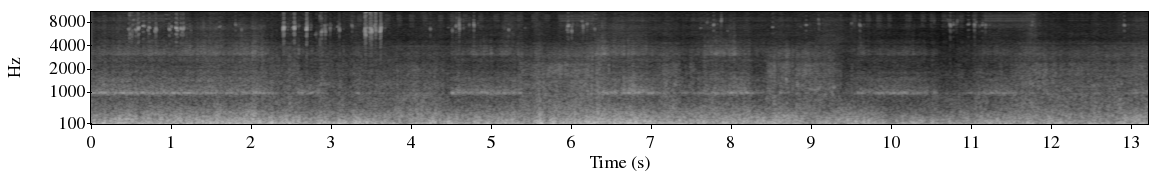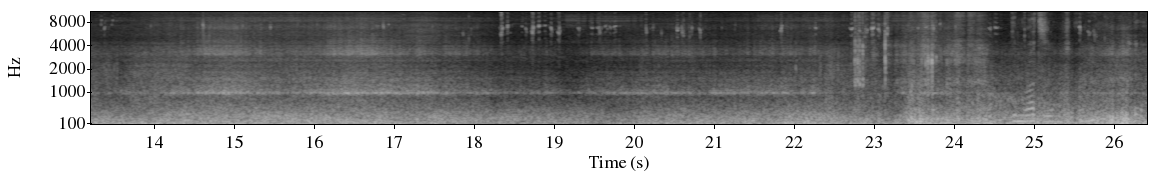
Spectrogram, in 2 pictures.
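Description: Strong wind rushes and buffets loudly, close up outdoors.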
